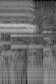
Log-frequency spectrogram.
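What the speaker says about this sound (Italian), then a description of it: "Boris, spiegami di nuovo a cosa serve il fischietto." A safety whistle from a life jacket gives one shrill, steady blast of about half a second, close and loud, followed by a brief background murmur in a children's cartoon boat scene.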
